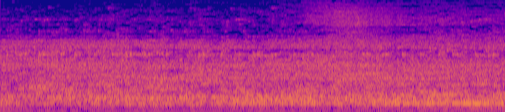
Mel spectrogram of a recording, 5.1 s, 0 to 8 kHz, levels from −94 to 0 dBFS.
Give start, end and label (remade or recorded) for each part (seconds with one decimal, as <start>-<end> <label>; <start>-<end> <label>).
0.0-0.9 remade; 0.9-5.1 recorded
